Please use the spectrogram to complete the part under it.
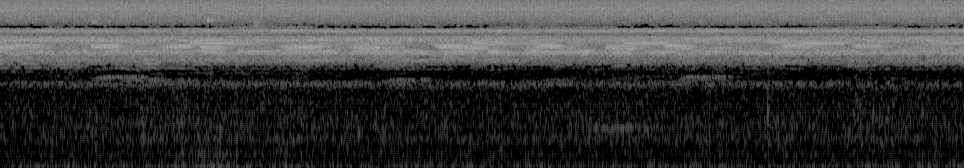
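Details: Dense nighttime insect chorus from Costa Rican rainforest by Corcovado National Park, Osa Peninsula: layered shrill trills and ratcheting buzz hold steady throughout, high and continuous, with no other clear sounds.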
